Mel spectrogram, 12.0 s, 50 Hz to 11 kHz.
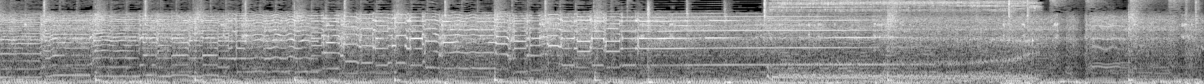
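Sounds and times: distorted electric guitars droning: 7.1 - 10.5
death metal music: 7.6 - 10.5
drums and bass: 11.3 - 12.0.

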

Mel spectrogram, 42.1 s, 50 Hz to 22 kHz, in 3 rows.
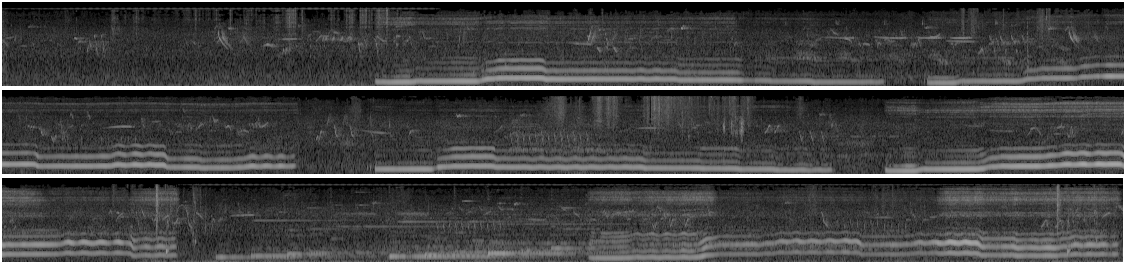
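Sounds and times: slow wordless tune with trills: 25.1 - 42.0
soft background music: 30.7 - 39.4.

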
